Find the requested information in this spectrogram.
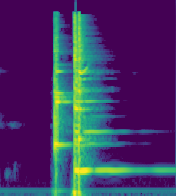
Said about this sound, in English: I think it is now time we cheers. All right, cheers. Cheers.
